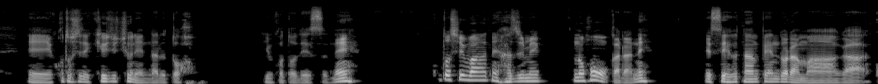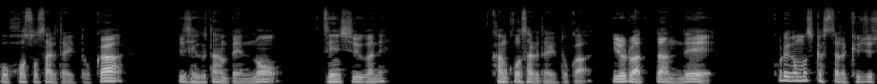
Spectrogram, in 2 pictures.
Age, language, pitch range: 20-39, Japanese, 100-145 Hz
